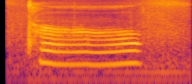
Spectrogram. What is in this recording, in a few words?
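"cao3", Mandarin Chinese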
